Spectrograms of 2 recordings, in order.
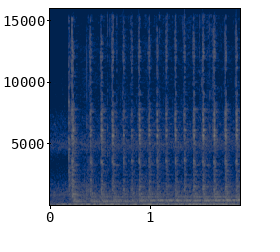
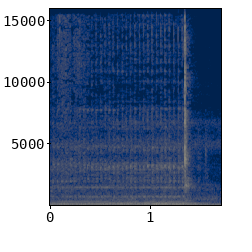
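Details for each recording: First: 1970s Layton roller compactor with a Ford Taunus V4: the electric fuel pump gives a fast, faint, even ticking of about ten clicks a second over a low hum. The pump is weak from a bad ground, though the battery may also be dead. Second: Electric fuel pump on 1970s Layton roller compactor with Ford Taunus V4, after suspected bad ground fixed, line disconnected so no pressure; quiet steady whirring buzz, one sharp click, less clacky, fuel now flowing; pump working normally.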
